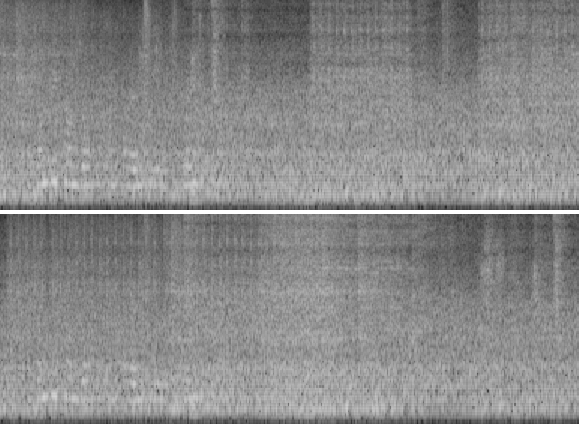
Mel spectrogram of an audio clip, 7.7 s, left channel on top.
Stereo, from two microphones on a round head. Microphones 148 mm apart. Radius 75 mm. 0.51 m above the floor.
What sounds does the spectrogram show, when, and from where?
0.5 s a woman speaking: 20° left (ahead or behind), 0.8 m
